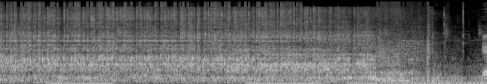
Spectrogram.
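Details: Procharged Pontiac G8 V8 after a piston replacement: steady, even engine roar holding for several seconds, no knocks or misses; starting and running cleanly.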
